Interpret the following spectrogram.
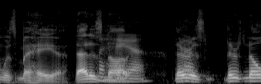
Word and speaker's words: Mexia: If you looked, what on God's earth would you think it was pronounced Mexia, Mexia? There's no way. No, I wouldn't pronounce it. I might say Mejia. But no, it's Mejia.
